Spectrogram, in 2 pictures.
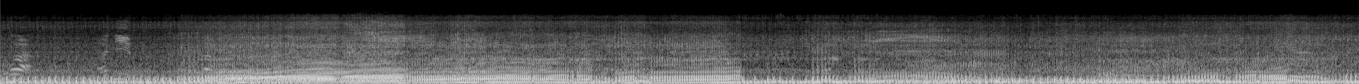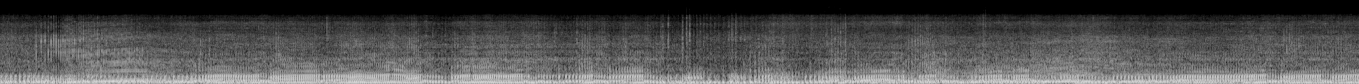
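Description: A field of enduro motorcycles snarls off the start line at an enduro-cross race, engines revving and droning loud and continuous with clattering, while someone talks over the racket throughout.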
